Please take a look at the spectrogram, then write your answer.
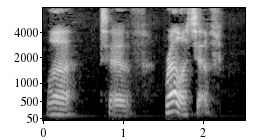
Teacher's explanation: Relative has a stress on the E, the first syllable, which is red. Relative. But the A and the I here are also schwa.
